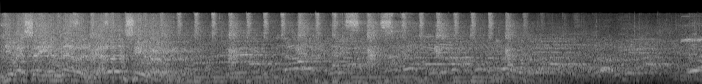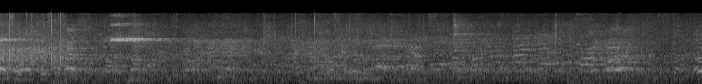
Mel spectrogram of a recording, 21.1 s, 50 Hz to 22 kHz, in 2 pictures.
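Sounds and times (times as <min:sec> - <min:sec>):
crowd and player voices: 0:00.0 - 0:21.0.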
